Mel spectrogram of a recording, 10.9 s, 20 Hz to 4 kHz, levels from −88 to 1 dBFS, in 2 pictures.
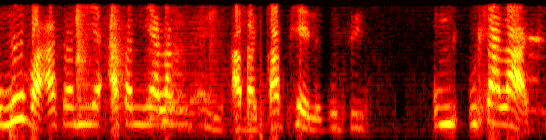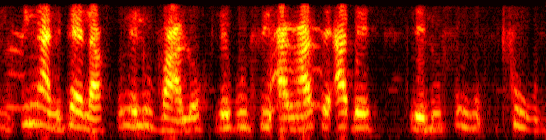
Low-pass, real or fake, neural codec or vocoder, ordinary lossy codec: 3.6 kHz; fake; vocoder, 24 kHz, 100 mel bands, Vocos; AAC, 32 kbps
